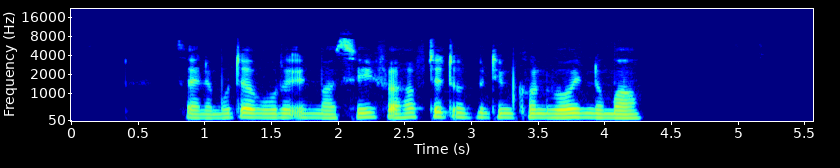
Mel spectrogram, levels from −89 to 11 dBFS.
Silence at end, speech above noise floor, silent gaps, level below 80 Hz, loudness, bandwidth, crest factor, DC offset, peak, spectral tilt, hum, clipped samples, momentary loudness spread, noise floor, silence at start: 1.3 s; 56 dB; none; -76 dBFS; -34 LUFS; 7.8 kHz; 18 dB; under 0.1%; -18 dBFS; -5.5 dB/octave; none; under 0.1%; 7 LU; -90 dBFS; 0.85 s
